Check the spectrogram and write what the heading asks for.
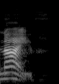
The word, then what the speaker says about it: knife: e as in knife some words have silent letters such as K and knife read each clue unscramble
